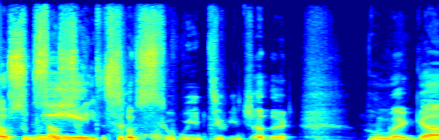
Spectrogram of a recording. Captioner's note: chuckling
